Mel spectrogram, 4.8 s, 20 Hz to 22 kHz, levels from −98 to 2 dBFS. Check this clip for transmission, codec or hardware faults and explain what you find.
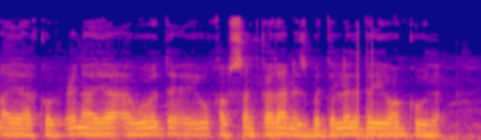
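One fault stands out. From 3.58 to 3.72 s there are chunks out of order. A 46 ms chunk played two chunks late, after audio meant to follow it. Nothing is missing. The speech sounds briefly jumbled, with three hard joins.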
